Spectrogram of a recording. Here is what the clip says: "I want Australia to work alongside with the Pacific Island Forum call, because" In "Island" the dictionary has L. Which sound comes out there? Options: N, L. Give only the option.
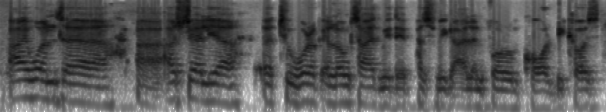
L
